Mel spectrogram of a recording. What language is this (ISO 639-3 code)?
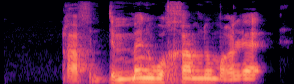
kab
